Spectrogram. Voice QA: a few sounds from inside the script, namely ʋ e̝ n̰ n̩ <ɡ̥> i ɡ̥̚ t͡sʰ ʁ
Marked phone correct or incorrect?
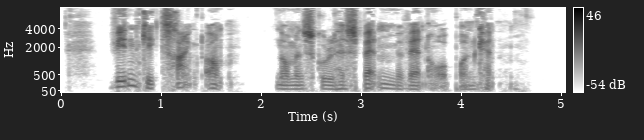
correct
